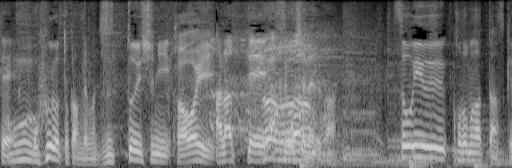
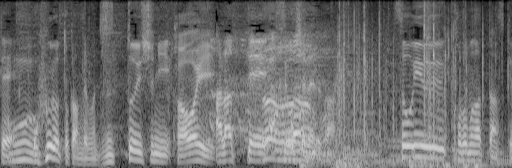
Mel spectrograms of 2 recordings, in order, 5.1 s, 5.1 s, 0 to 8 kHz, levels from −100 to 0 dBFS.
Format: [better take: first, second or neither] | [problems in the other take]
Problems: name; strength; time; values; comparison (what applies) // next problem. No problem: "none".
first | background sound (Crumpling, crinkling); 10 dB below the speech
